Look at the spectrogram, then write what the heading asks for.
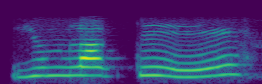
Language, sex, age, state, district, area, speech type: Manipuri, female, 18-30, Manipur, Kangpokpi, urban, conversation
